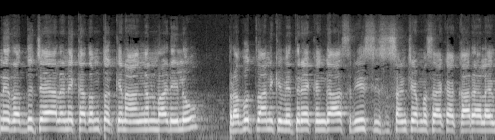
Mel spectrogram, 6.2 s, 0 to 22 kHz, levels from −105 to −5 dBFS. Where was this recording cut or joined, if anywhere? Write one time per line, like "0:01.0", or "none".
none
